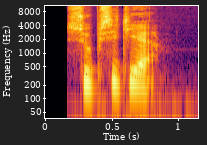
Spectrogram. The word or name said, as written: subsidiær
